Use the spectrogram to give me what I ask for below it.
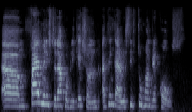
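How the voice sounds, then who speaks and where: A male guest entrepreneur tells the story of his ventures during an online interview, heard via video call. He sounds high-pitched and bright, speaking loudly, with lots of animation and a slightly quick pace.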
